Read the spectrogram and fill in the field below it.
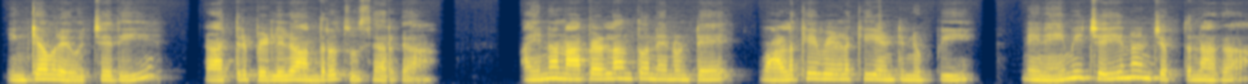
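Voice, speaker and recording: A woman's voice: medium pitch, brisk, natural voice. A woman voicing a brash, playful young groom who teases and insists. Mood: insistent. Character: bold teasing young man, newly married groom.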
